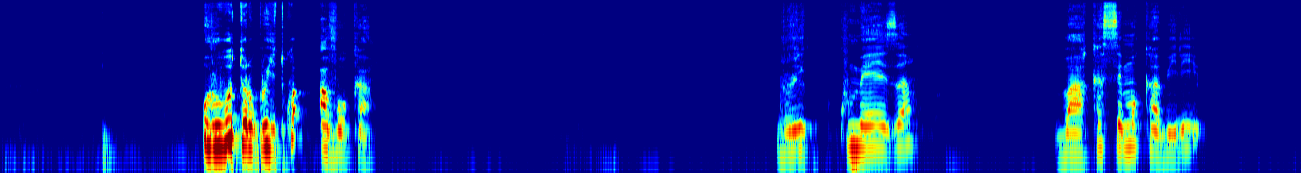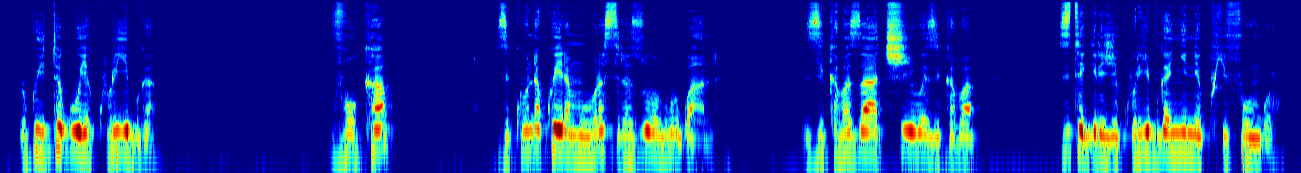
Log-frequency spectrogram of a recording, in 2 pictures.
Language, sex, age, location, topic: Kinyarwanda, male, 25-35, Musanze, agriculture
